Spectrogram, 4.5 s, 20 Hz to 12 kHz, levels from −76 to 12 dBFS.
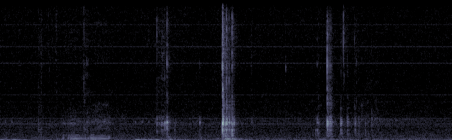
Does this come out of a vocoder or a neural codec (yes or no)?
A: no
